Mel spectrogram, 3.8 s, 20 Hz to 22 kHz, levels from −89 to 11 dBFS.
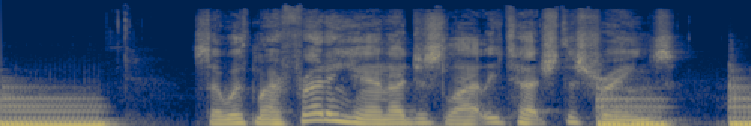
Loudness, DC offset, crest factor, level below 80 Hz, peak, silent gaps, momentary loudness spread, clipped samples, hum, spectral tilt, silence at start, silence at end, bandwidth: -20 LUFS; under 0.1%; 14 dB; -26 dBFS; -4 dBFS; none; 6 LU; under 0.1%; none; -6 dB/octave; 0 s; 0 s; 17 kHz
